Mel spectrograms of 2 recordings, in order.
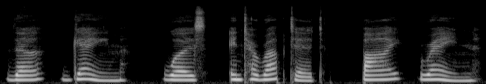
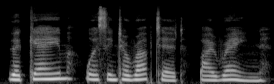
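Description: First: Slow, word by word; slow read-along. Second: Said in the usual way. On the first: Shown as a demonstration. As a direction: read it slowly, separating the words for learners. (慢慢逐词朗读) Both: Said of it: "慢慢来读".

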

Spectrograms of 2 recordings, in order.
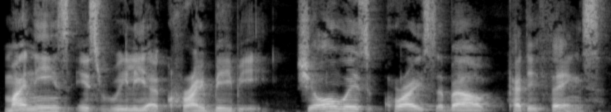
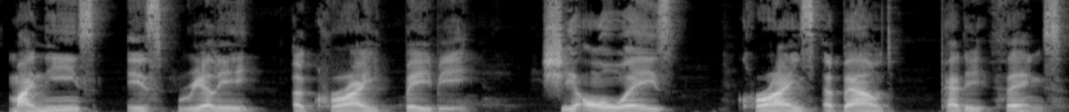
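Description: First: Said in the usual way. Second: Slow, phrase by phrase with pauses; slow teaching read. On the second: Shown as a demonstration. Teacher repeats example slowly for students. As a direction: draw each chunk out for learners. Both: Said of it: "而是说爱哭鼻子的人".

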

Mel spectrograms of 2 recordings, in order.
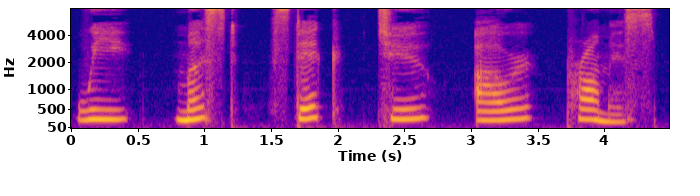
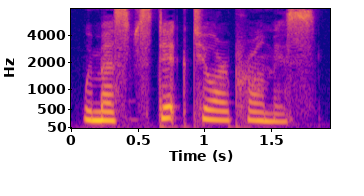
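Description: First: Slow, careful model reading; slow demo for learners. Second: Said in the usual way. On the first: Shown as a demonstration. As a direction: read it slowly for the class. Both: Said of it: "好，慢慢来读。".

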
